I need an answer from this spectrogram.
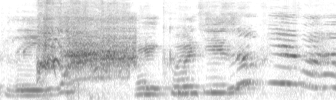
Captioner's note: dog barking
